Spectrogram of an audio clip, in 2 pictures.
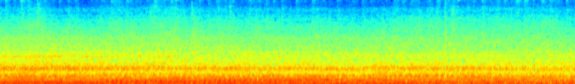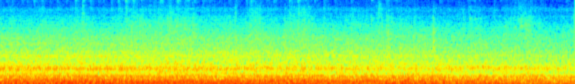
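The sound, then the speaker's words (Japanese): A steady, heavy engine rumble and road drone fill the inside of a bus in Japan, loud and continuous throughout, with no voices, as it rolls toward the next stop, Ichinoe Station. “次止まります。バスが完全に停車するまでこのままお待ちください。”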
